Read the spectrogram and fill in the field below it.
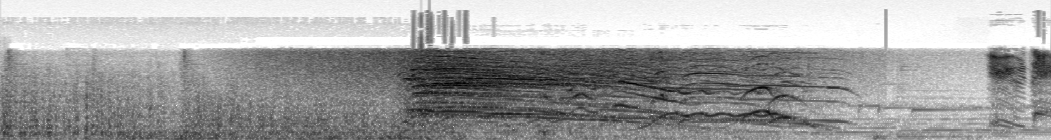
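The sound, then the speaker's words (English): Deep rolling thunder and heavy rain fill the air, a loud steady roar throughout, while a chorus of excited voices rises over it midway and then fades. “The fasting shouldn't be a big task at this point, but we need to seek the Lord Jesus for rain.”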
